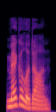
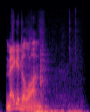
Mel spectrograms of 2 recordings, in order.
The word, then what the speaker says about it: megalodon: Pronunciation. Megalodon. That's what I said. Megodelon.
